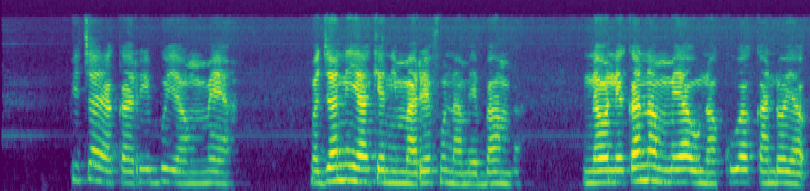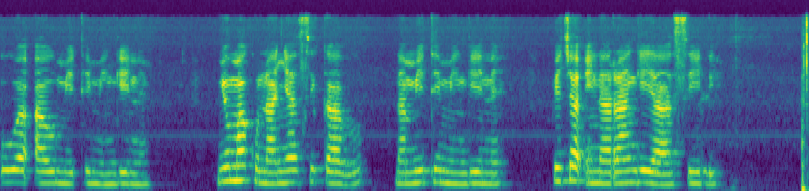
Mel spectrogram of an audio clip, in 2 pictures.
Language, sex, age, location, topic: Swahili, female, 25-35, Nairobi, health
